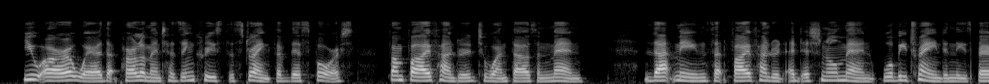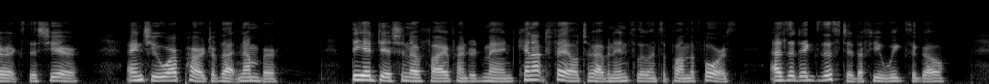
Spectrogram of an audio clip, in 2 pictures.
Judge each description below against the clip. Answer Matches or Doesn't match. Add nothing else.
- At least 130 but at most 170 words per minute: Doesn't match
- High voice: Doesn't match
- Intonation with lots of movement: Doesn't match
